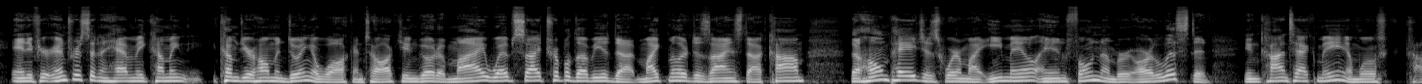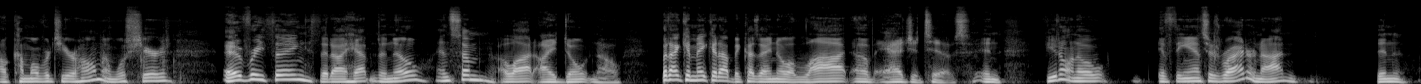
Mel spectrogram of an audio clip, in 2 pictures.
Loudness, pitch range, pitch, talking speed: -19 LUFS, 125-165 Hz, 140 Hz, 190 wpm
